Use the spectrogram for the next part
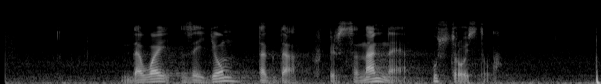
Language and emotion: Russian, neutral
